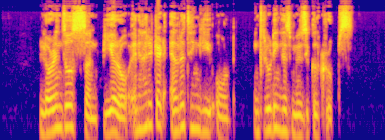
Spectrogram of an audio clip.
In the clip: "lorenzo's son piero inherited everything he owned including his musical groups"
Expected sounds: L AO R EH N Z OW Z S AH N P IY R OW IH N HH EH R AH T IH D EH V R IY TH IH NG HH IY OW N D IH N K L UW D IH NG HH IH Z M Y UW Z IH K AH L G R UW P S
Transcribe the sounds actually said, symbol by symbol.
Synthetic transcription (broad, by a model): L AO R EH N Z OW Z S AH N P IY R OW IH N HH EH R AH T IH D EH V R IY T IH NG HH IY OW D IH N K L UW D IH NG HH IH Z M Y UW Z IH K AH L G R UW P S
